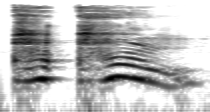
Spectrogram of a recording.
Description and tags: A more fake sounding clearing of the throat.
throat, ahem, throat-clearing, clearing, clear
